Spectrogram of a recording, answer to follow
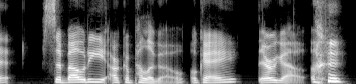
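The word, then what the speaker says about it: Sabaody: you guys can't spell that thing out like phonetically, okay? But it's okay because now I know how to say it. Sabaudi Archipelago, okay?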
